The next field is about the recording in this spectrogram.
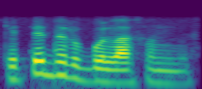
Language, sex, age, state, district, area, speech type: Odia, male, 18-30, Odisha, Nuapada, urban, conversation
